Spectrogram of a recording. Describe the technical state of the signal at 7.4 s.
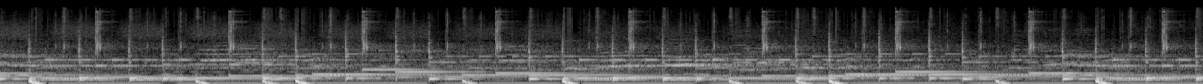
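At 7.4 s, as throughout the clip, a filter restarted on every block resets its state each block, leaving a small transient at the start of each one. The result is a 50 Hz buzz, pointing to blocks of about 20 ms. Unlike steady mains hum, it rises and falls with the signal's level.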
